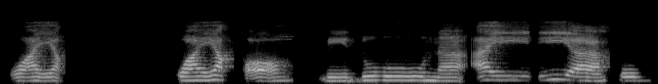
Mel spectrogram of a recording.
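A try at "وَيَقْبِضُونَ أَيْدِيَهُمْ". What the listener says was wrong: Kolkolahnya Bu.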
